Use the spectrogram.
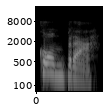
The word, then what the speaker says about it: compra: But we want to pronounce this as compra, compra.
